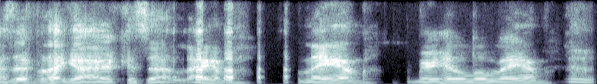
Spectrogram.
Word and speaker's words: Lam: yeah, it's really rare that people like, because LAM is not really lamb. I guess I have no idea when you pronounce it, right? It's lam. I think it's Lam.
